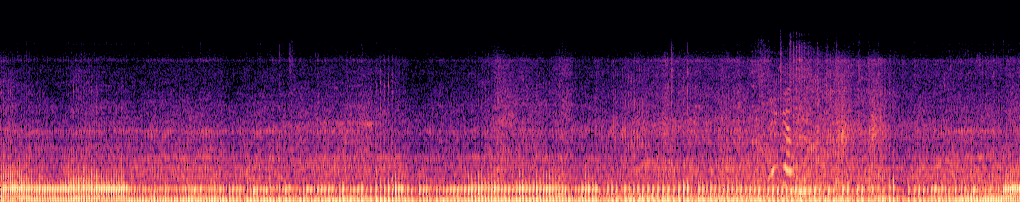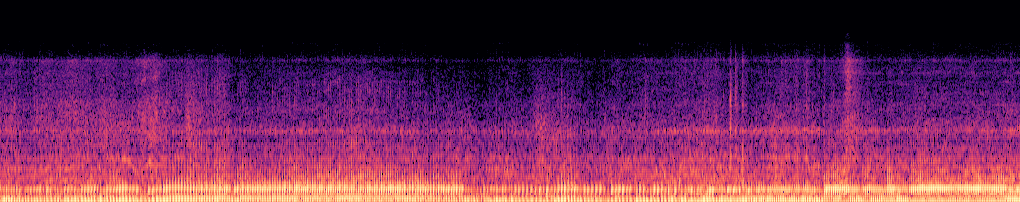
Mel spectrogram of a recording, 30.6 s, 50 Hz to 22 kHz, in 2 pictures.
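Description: Yamaha TT-R230 dirt bike's single-cylinder four-stroke engine running under a riding load on a wooded trail, its revs rising and falling with the throttle. A few sharp clicks and clatters come through over it.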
